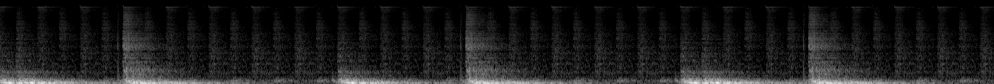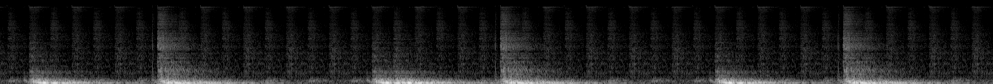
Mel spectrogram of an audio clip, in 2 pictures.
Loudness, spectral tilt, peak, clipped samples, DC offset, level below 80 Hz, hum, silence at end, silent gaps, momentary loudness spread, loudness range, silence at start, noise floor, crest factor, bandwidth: -21 LUFS; -7.5 dB/octave; -2 dBFS; under 0.1%; under 0.1%; -22 dBFS; none; 0.3 s; none; 23 LU; 4 LU; 0 s; -46 dBFS; 18 dB; 16.5 kHz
